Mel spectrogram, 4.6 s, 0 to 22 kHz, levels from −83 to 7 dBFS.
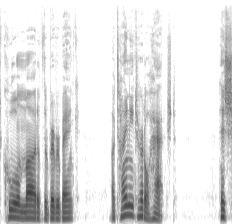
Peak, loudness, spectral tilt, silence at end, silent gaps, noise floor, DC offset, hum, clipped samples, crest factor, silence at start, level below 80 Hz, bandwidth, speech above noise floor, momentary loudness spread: -6 dBFS; -23 LUFS; -5.5 dB/octave; 0 s; none; -76 dBFS; under 0.1%; none; under 0.1%; 18 dB; 0.1 s; -60 dBFS; 19 kHz; 53 dB; 14 LU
